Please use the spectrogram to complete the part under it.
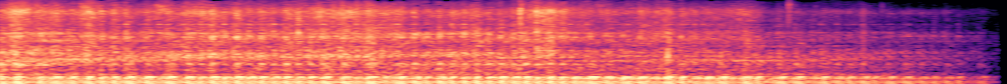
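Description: A snowmobile engine roars steadily close by, fading away at the end.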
